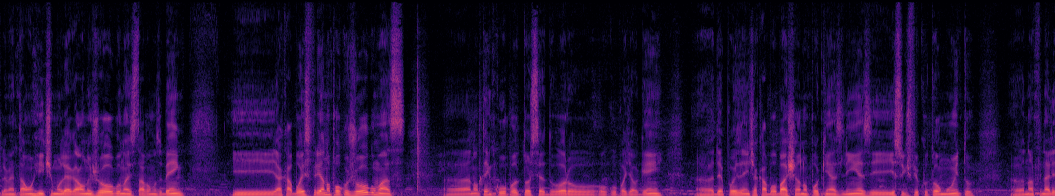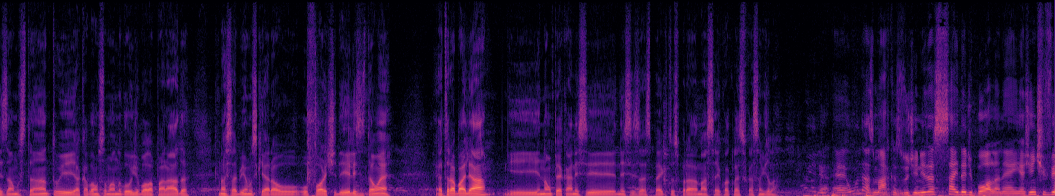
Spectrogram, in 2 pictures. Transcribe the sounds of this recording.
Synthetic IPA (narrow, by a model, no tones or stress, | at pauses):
ĩplemẽnt̪aɾũɦit͡ʃimʊleɡawnʊʒoɡʊnɔzɪst̪avɐmʊzbẽj̃ | ɪakabowesfɾiɐ̃nd̪ʊũpowkʊʊʒoɡʊmɐz | anɐ̃w̃t̪ẽj̃ʊkuwpɐd̪ʊt̪oɾsed̪oɾowo̰kuwpɐd͡ʒɪawɡẽj̃ | ad̪epojzɐʒẽnt͡ʃɪakabowbajʃɐ̃nd̪ʊũpowkĩɲʊɐzlĩɲɐzɪisʊd͡ʒifikut̪owmũj̃t̪ʊ | ɛnɐ̃w̃finalizɐ̃mʊst̪ɐ̃t̪ʊɪakabɐ̃mʊst̪õmɐ̃nd̪ʊɡowd͡ʒɪbɔlɐpaɾad̪ɐkɪnɔsːabiɐ̃mʊskɪɛɾɐʊʊfɔɾt͡ʃɪd̪elɪz̬ẽnt̪ɐ̃w̃ɛ | ɛ̰t̪ɾabaʎaɾɪ̰nɐ̃w̃pekaɾnesɪnesɪzaspɛk̚t̪ʊspɾʔɐnɔsaiɾkõɐklasi̥fikasɐ̃w̃d͡ʒɪlad̪ʊ | vilɐʔɛũmɐd̪ɐzmaɾkɐzd̪ʊʒinizɛsaid̪ɐd͡ʒɪbɔlɐnɛɪaʒẽnt͡ʃɪve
